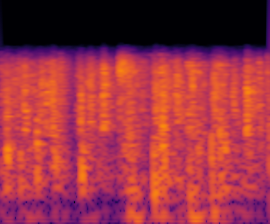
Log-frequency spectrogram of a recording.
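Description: Radio-drama sound effects of a scuffle: a quick, dense flurry of knocks and slaps as a man is roughed up, on an old, narrow-sounding broadcast recording.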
